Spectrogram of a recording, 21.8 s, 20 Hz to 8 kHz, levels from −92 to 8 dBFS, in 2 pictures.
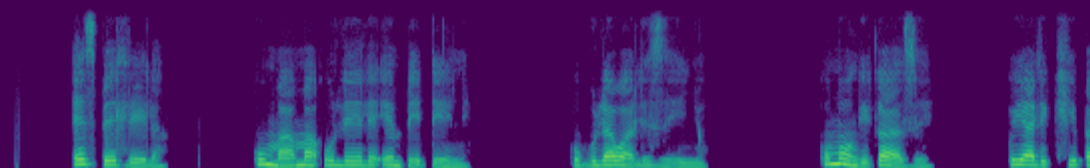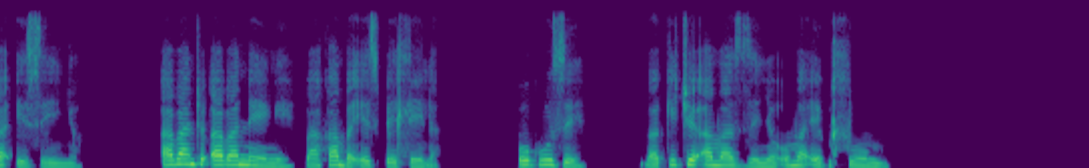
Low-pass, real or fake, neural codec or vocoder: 7.2 kHz; real; none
